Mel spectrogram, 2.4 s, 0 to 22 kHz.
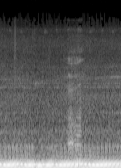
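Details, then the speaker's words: Subaru BRZ just after a Deatschwerks DW300 fuel pump install and battery reconnect, no check engine light: the idle swells and sags in slow waves, never steady. The owner suspects a vacuum leak, unconfirmed. Earlier it stuttered and popped while driving and set the check engine light. "y'all hear that? That's the issue I was having. So this is the general problem that I'm having with the car. So you see how it just rev up and down?"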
